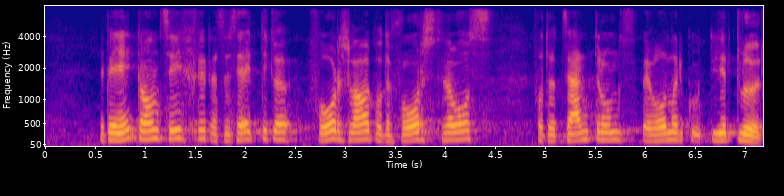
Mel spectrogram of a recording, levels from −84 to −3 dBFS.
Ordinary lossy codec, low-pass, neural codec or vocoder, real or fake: none; 7.2 kHz; codec, 24 kHz, 1 kbps, SNAC; fake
